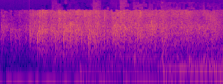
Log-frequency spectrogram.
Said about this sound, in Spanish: Pensé que había puesto los aplausos, pero no.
